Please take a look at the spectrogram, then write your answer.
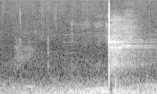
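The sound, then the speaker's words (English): A single sharp crack of a bat hitting a chopper foul ball, batter Michael Campagna, in the bottom of the third inning of a college baseball game between San Francisco (USF) and BYU, bright and ringing, rising out of a steady low crowd murmur and fading quickly. “And that'll be a chopper foul.”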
